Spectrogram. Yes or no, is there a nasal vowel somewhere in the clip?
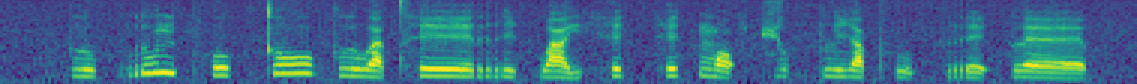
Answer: no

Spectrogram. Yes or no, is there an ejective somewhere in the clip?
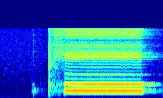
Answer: no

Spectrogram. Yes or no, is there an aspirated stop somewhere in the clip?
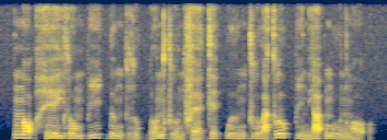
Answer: no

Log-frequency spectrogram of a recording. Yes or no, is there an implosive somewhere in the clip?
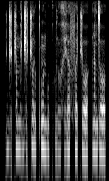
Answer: no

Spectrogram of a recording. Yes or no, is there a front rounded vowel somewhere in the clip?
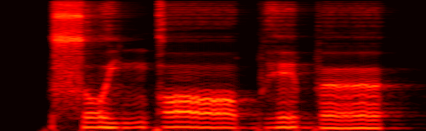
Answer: yes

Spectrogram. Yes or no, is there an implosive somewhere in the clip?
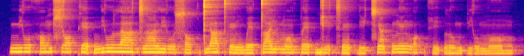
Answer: no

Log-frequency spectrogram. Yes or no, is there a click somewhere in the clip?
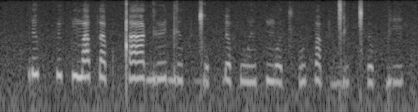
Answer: yes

